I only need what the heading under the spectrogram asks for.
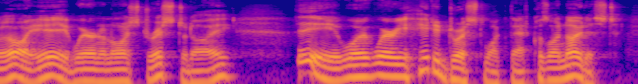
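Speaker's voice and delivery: mock masculine voice. Retelling asking a woman where she is headed, in a manly way. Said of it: "in a manly kind of way".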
